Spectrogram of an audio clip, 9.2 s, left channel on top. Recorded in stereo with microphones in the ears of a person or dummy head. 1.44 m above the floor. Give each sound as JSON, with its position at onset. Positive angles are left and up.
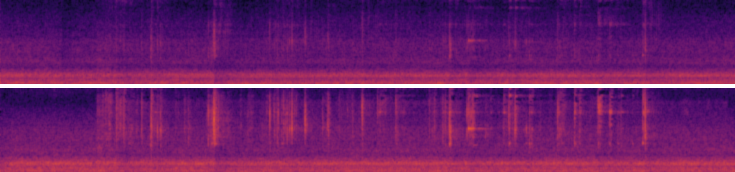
{"t": 1.2, "sound": "keys jangling", "side_deg": -50, "distance_m": 1.2}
